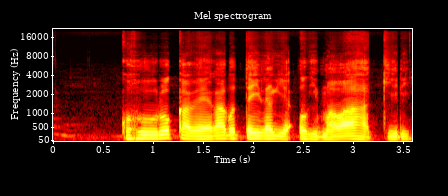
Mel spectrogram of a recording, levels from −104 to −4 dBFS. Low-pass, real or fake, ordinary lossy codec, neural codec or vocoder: 19.8 kHz; fake; none; codec, 44.1 kHz, 7.8 kbps, Pupu-Codec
